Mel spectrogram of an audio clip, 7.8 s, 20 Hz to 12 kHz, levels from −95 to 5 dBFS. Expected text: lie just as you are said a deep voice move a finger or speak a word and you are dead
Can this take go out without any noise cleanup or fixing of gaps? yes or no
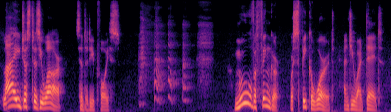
no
